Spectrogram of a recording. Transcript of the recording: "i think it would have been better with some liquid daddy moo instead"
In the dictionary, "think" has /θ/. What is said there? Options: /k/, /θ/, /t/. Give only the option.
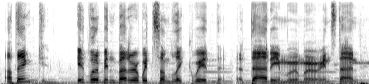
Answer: /θ/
